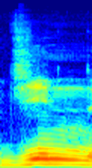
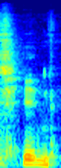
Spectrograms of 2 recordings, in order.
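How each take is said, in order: First: The first consonant is heavy, as in the drink. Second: The first consonant is lighter and softer. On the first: The speaker calls it wrong. "c'est pas non plus gin comme du gin" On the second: The speaker calls it right. "c'est peut-être un peu plus léger comme gin"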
